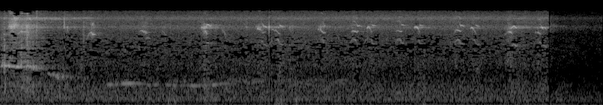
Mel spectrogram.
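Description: Birds chirping: many short, very high chirps repeating, with a louder falling call right at the start. The chirping stops abruptly near the end.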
